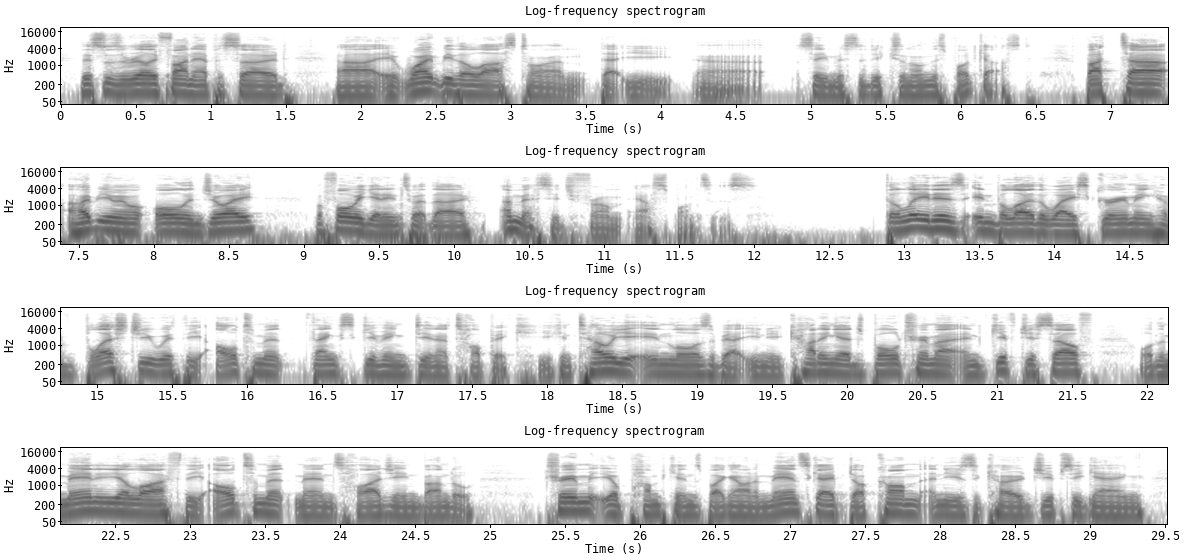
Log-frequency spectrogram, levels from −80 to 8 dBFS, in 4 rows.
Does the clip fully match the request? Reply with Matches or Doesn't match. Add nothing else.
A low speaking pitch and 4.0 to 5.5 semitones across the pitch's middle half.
Matches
